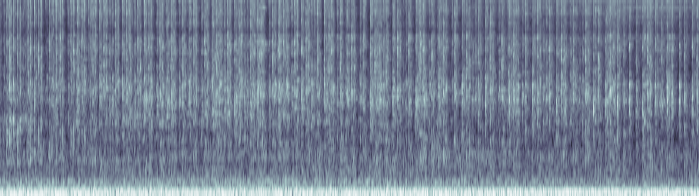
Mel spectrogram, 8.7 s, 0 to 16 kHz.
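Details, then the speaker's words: Freshly built 21-stud prewar Ford flathead V8, stock bore and stroke, original Winfield cam, dual-carb Arco intake, custom headers, at first startup: deep, loud, steady burble at an even idle with no knocks or misses. Healthy engine running smoothly. "Because that's just idling."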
